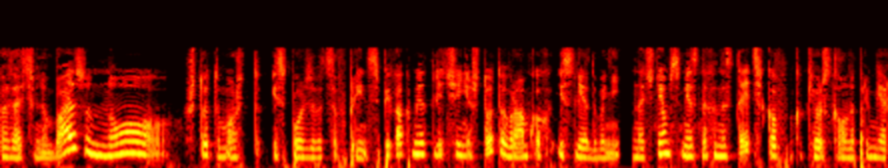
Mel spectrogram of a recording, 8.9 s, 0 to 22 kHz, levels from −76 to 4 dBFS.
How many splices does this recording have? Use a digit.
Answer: 0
